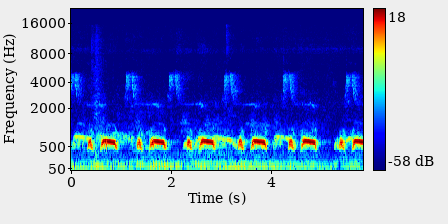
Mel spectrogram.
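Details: Breeding Malaysian-line spotted dove cooing 'chụp chụp ô': crisp short-long hoot pairs in a steady, even rhythm, with soft higher chirps between the phrases.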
